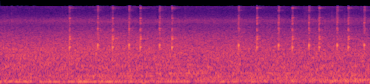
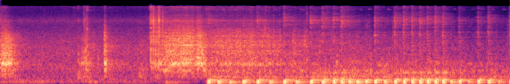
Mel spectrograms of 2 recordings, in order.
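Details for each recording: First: Yamaha Mio Soul that starts on the centre stand but often only clicks on the side stand: battery terminals checked tight and held firmly, yet sharp dry clicks in bursts with no cranking. Owner suspects a poor battery-to-engine ground cable. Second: Yamaha Mio Soul whose electric start only clicked at times on the side stand: with a jumper cable from the battery ground to the engine, the starter cranks briefly and the engine catches into a steady idle. Confirms a weak battery-to-engine ground.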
